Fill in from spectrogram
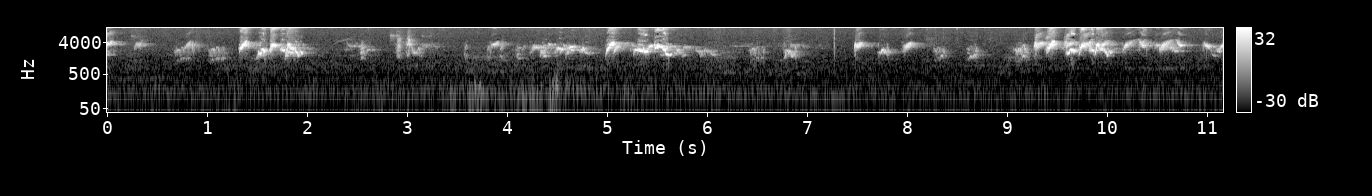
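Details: Decoy contest song of a red-whiskered bulbul, used for trapping and to prompt other bulbuls to sing: lively warbling phrases repeated in several bursts with short pauses between them.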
